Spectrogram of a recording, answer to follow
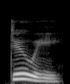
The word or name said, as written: duy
